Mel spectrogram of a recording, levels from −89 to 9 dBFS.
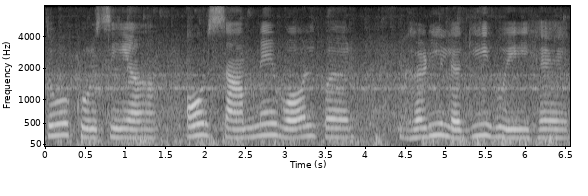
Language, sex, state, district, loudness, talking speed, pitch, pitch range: Hindi, female, Madhya Pradesh, Dhar, -17 LUFS, 90 wpm, 195 Hz, 185-220 Hz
